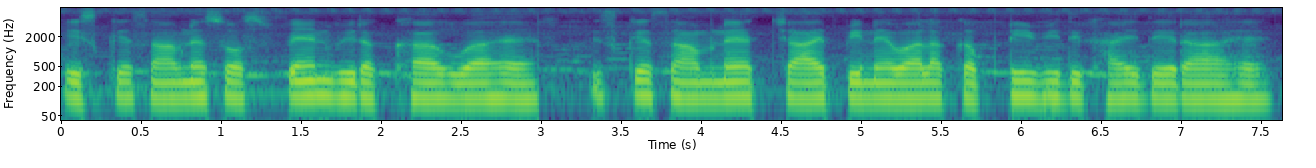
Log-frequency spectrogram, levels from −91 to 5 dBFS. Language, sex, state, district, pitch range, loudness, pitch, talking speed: Hindi, male, Jharkhand, Deoghar, 115-125 Hz, -16 LUFS, 120 Hz, 140 wpm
